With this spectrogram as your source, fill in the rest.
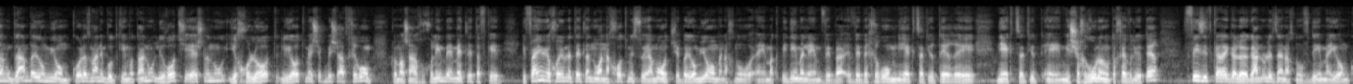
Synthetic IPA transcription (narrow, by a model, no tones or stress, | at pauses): anuɡambejo̞mjo̞mko̞lazmanhembo̞dkimo̞tanuliʁo̞tʃejeʃlanuje̞χo̞lo̞tlijo̞tme̞ʃe̞kbe̞ʃaat̪χeʁum | klo̞maʁʃeanaχnujeχolimbeːme̞tle̞tafke̞d | lifamimjeχo̞limlat̪e̞tlanuanaχo̞tme̞sujamo̞tʃe̞bejo̞mjo̞manaχnuemakpidimalehemvebvebeχeʁumnijekt͡satjo̞te̞ʁe | niekt͡sat̪jotemjeʃaχeʁulanut̪aχeveljo̞te̞ʁ | fizitkaʁe̞ɡaloeɡanule̞zeanaχnuovdimajo̞m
